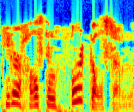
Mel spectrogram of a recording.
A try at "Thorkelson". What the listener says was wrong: Well, actually, the H is silent. No. Torkelson, yes. So, no, silent H, Peter Tork.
